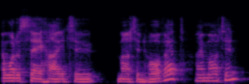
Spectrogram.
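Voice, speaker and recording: A man on an online meeting, greeting people by name in a relaxed way, with light humour. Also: medium pitch, moderate pace. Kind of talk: casual chat. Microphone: video call. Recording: muffled video call audio.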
